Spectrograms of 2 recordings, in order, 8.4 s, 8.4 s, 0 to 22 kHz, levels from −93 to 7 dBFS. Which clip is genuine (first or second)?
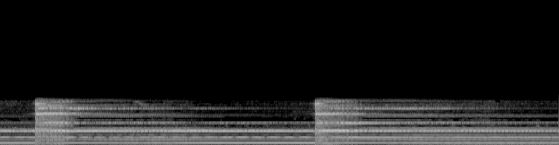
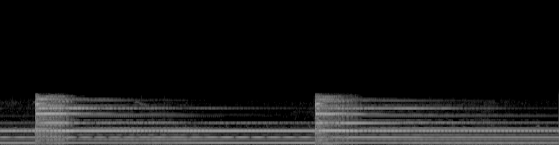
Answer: second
